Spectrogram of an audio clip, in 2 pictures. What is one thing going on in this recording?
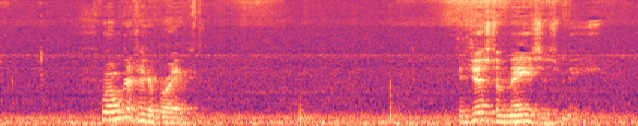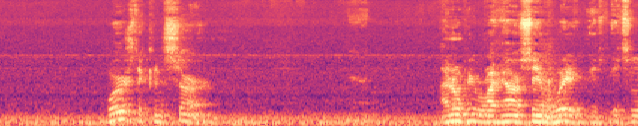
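An elderly man speaks calmly in short phrases with pauses, close by.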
